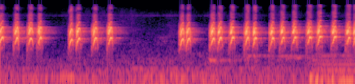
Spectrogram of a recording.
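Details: Sooty-headed bulbul giving sharp, clipped notes in quick bursts of three or four, with short silent gaps between groups and a faint low hum underneath.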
